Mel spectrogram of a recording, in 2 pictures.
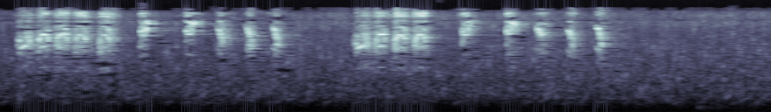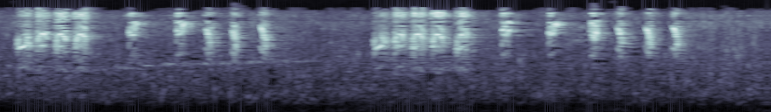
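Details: A long-tailed shrike master recording with varied fill-ins, used to tutor caged songbirds, repeats a pattern of a harsh, high burst followed by a string of quick, clicking ticks, four times at roughly two-second intervals.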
